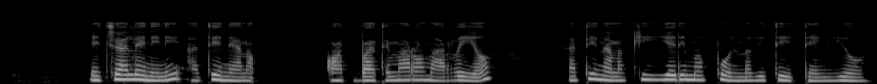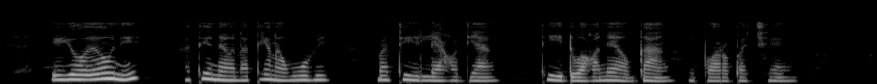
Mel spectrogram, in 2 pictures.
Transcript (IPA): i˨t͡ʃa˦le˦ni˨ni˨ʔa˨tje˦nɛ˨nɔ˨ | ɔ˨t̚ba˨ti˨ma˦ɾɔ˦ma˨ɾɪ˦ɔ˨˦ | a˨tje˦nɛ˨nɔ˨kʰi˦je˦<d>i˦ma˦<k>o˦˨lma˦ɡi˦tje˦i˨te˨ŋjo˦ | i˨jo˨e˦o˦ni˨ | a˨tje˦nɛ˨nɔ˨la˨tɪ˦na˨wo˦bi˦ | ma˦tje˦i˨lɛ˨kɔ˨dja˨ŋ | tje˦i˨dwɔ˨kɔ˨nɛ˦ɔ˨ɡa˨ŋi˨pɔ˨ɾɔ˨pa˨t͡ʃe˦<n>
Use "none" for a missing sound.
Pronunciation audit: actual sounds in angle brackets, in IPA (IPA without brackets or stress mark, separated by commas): d, p, ŋ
